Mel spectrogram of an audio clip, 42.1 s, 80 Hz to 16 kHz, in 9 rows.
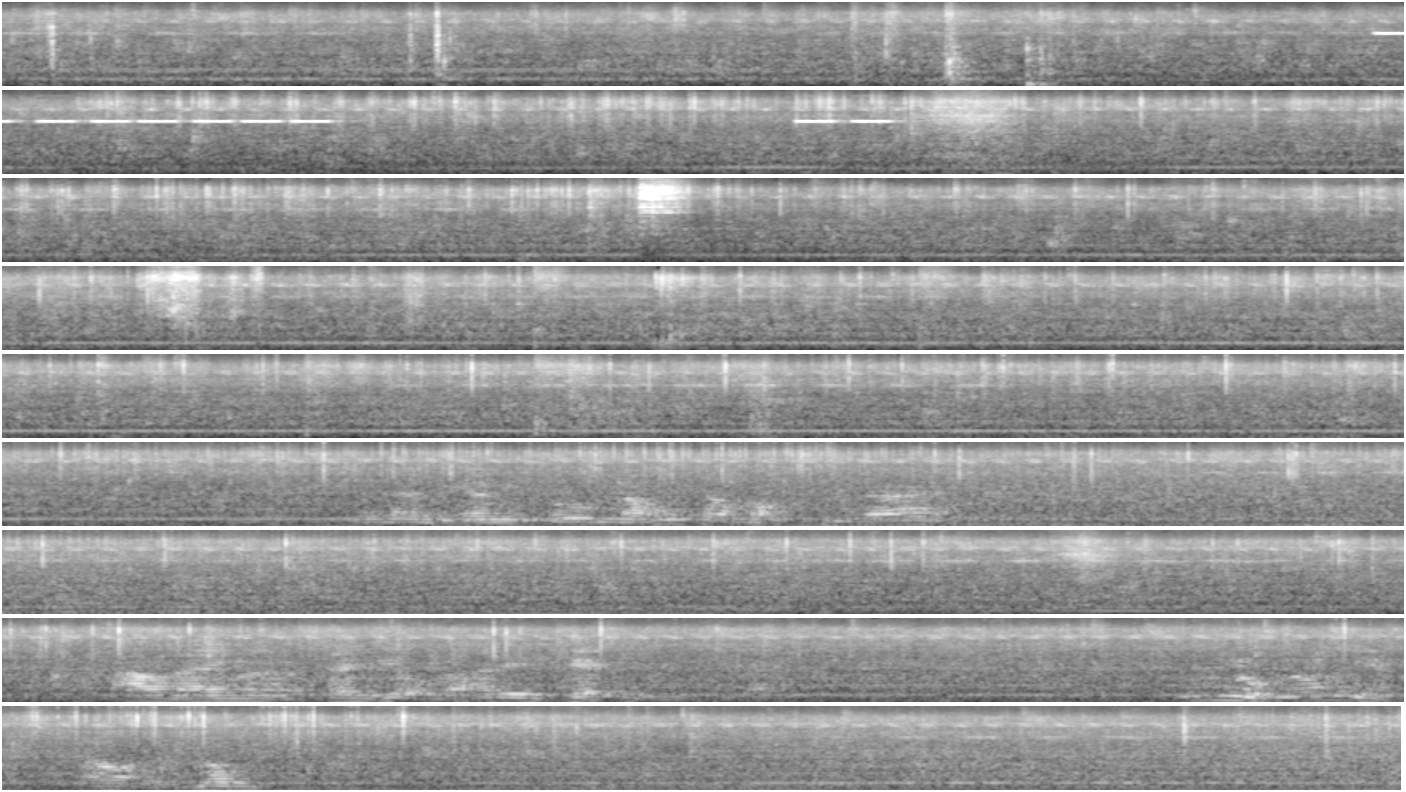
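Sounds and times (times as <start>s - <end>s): cooling fan humming: 0.0s - 42.0s
high beep: 4.6s - 5.9s, 7.3s - 7.8s.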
